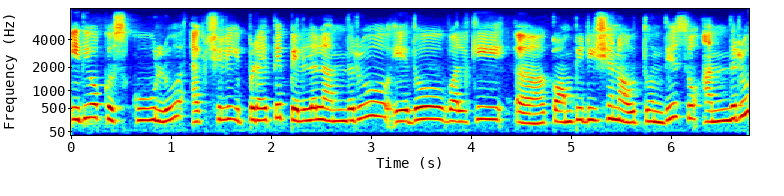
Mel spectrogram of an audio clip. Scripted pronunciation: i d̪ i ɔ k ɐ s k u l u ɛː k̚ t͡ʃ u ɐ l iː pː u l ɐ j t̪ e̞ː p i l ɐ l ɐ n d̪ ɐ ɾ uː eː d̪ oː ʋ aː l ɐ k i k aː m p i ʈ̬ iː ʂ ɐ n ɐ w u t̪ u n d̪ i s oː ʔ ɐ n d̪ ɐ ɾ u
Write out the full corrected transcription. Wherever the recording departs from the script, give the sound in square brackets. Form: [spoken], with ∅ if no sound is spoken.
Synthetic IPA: i d̪ i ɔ k ɐ s k [uː] l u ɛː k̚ t͡ʃ u ɐ l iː pː u [ɽ] ɐ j t̪ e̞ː p i [lː] ɐ l ɐ n d̪ ɐ ɾ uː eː d̪ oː ʋ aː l ɐ k i k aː m p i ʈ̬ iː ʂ ɐ n ɐ w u t̪ u n d̪ i s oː ʔ ɐ n d̪ ɐ ɾ u

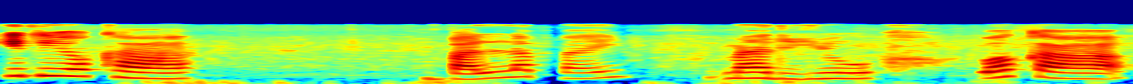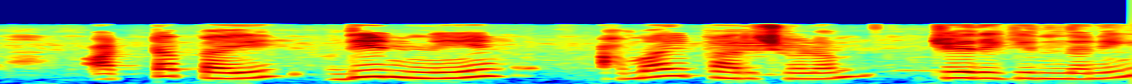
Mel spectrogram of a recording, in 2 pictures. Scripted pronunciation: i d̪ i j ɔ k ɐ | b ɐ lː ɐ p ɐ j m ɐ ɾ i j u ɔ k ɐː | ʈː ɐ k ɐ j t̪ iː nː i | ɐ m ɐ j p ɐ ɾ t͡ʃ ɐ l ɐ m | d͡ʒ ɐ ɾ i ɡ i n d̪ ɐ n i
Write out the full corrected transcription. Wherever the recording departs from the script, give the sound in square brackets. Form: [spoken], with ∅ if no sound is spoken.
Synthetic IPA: i d̪ i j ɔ k ɐ | b ɐ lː ɐ p ɐ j m ɐ ɾ i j u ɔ k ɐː | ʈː ɐ [p] ɐ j [d̪] iː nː i | ɐ m ɐ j p ɐ ɾ t͡ʃ ɐ [ɽ] ɐ m | d͡ʒ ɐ ɾ i ɡ i n d̪ ɐ n i

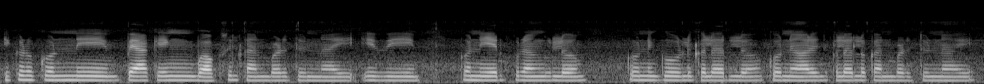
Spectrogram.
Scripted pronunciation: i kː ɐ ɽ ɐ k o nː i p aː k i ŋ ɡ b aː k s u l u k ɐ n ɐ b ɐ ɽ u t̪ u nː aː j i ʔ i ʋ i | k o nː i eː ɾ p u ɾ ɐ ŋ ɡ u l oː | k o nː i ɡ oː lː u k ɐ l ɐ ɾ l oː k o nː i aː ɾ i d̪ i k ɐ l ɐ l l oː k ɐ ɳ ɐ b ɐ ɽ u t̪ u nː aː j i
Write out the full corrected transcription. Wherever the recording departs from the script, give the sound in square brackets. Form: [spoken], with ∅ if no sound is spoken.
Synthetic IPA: i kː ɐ ɽ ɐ k o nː i p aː k i ŋ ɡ b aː k s u l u k ɐ n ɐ b ɐ ɽ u t̪ u nː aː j i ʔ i ʋ i | k o nː i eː ɾ p u ɾ ɐ ŋ ɡ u l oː | k o nː i ɡ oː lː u k ɐ l ɐ ɾ l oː k o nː i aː ɾ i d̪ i k ɐ l ɐ [ɾ] l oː k ɐ [n] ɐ b ɐ ɽ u t̪ u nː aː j i

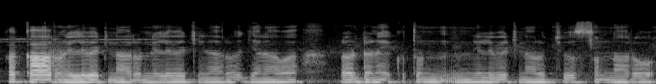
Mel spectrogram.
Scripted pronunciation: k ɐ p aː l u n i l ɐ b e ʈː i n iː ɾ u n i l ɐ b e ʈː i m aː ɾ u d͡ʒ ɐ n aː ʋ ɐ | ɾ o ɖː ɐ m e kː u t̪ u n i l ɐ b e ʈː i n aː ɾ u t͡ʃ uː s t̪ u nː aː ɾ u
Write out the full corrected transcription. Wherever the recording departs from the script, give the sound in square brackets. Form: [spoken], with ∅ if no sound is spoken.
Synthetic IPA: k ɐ [k] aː [ɾ] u n i l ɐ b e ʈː i n [aː] ɾ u n i l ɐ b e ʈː i [n] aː ɾ u d͡ʒ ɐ n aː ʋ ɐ | ɾ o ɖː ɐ [n] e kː u t̪ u n i l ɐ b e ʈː i n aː ɾ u t͡ʃ uː s t̪ u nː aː ɾ u

